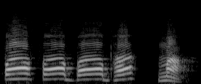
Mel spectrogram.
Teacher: प फ ब भ म में क्या टच हो रहा है भाई दोनों होठों आपस में टच कर रहे हैं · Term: ओष्ठ ध्वनियां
